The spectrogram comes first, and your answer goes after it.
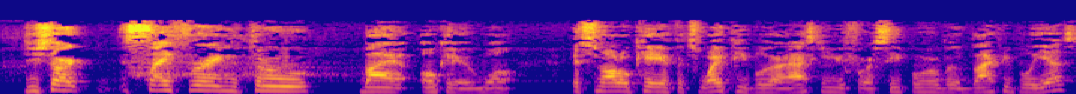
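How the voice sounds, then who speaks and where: A man speaks at a fairly quick clip with a fairly high pitch and ordinary pitch movement. His voice is somewhat breathy, and its loudness swings widely. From Haitian, Quebec. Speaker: podcast co-host, father. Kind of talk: casual chat on a live stream. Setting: Facebook live video.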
